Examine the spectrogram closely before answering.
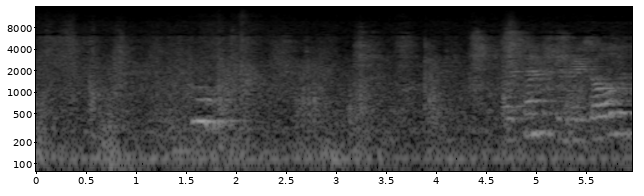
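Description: Footsteps cross a wooden floor in a large echoing hall.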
